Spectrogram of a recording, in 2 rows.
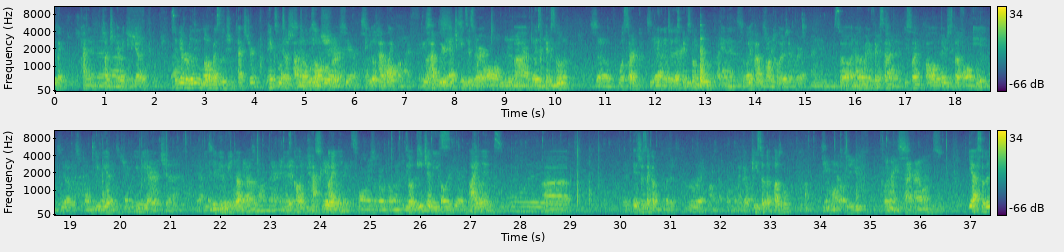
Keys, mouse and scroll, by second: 1.9-2.4 scroll up 1, 10.1-10.5 scroll up 2, 10.1 shift+middle click, 10.9 shift+middle click, 12.9 shift+middle click, 13.0-13.8 scroll down 1, 16.1 a, 26.3 3.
